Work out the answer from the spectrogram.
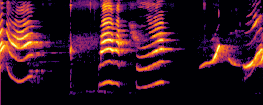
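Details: Pet rose-ringed parakeet talking, saying "mummy": nasal, voice-like syllables rich in overtones, a bending high note, then a pause and a rising squeaky phrase, indoors in a small room.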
